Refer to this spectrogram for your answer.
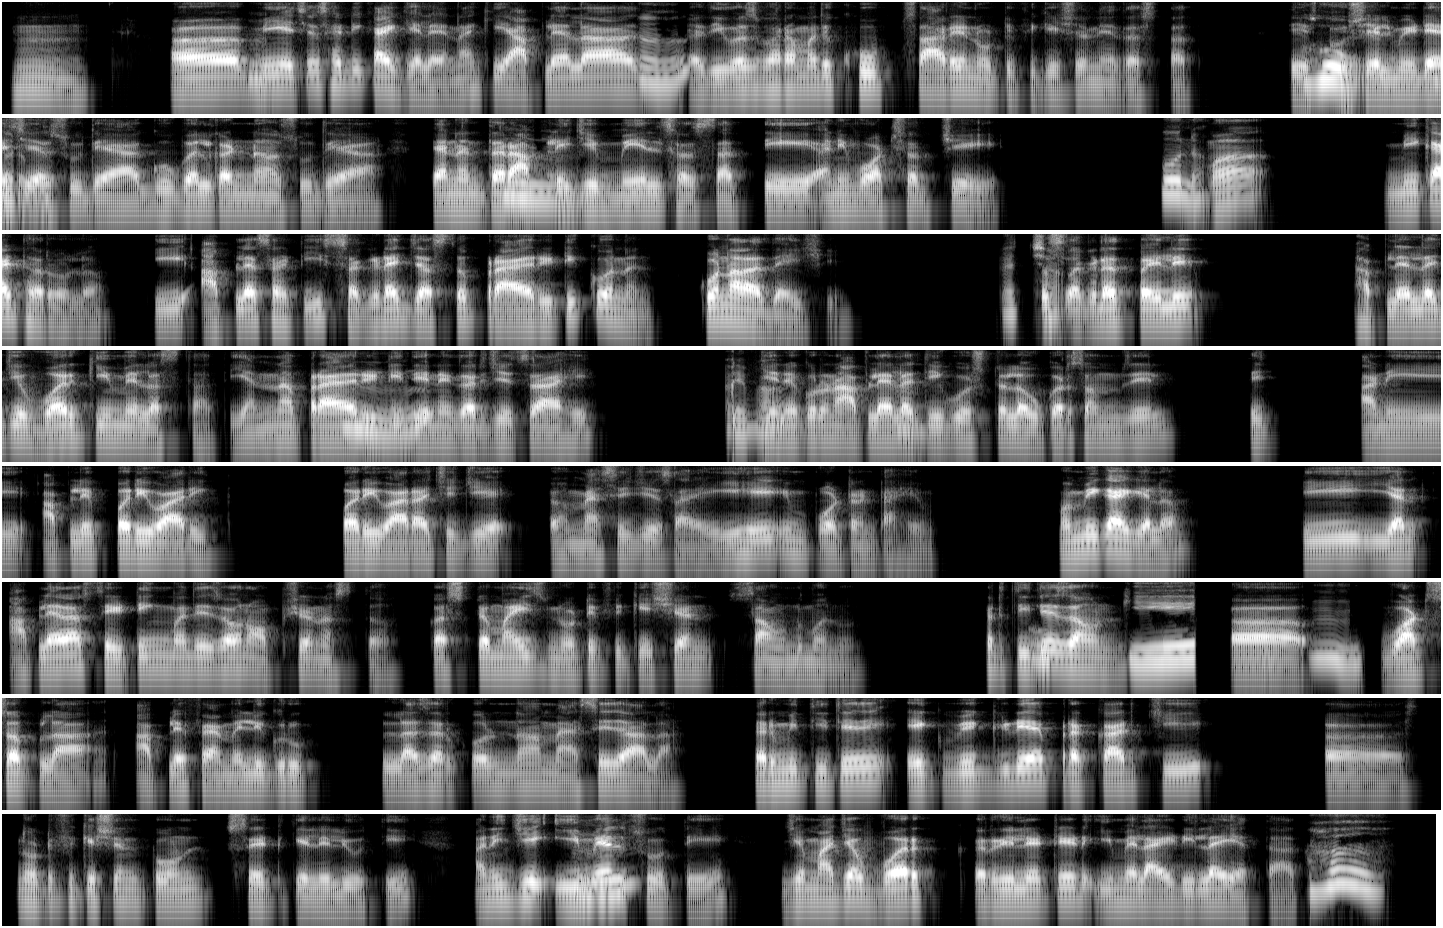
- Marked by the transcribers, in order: other background noise; in English: "प्रायोरिटी"; in English: "प्रायोरिटी"; tapping; in English: "साउंड"; in English: "ग्रुपला"
- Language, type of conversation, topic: Marathi, podcast, तुम्ही संदेश-सूचनांचे व्यवस्थापन कसे करता?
